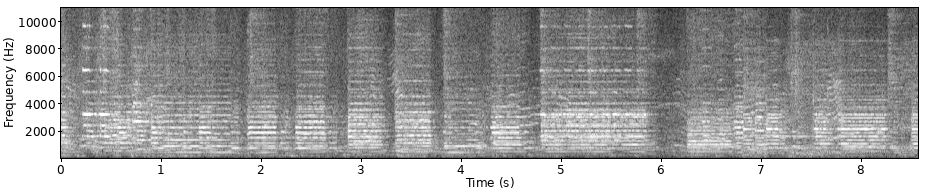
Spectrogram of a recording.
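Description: Fairground organ of a set of carousel gallopers playing a brisk tune in rhythmic, horn-like chords, with a short break about six seconds in.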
